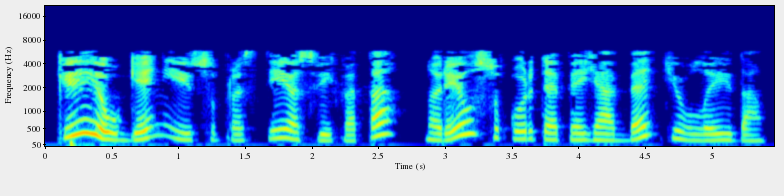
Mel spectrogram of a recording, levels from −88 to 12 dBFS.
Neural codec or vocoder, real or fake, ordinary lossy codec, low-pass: none; real; MP3, 24 kbps; 7.2 kHz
